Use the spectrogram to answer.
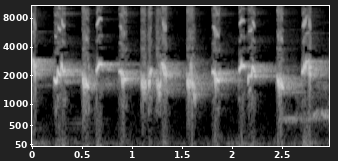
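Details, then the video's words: Yellow-vented bulbul in an energetic, long-running song meant to lure and stimulate young birds. Quick chirpy whistles repeat steadily over a sustained tone. Near the end, a fainter, lower drawn-out whistle joins in. "suara kicau trucukan gacor ropel panjang ini ahlinya buat pancingan trucuk bahan muda"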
